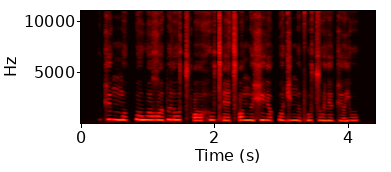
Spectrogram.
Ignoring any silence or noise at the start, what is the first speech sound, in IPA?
kʲ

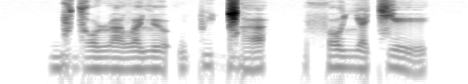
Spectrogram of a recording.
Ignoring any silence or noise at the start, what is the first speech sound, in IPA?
ɡ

